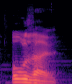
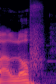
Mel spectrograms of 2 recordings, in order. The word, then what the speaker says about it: although: Although, A-L-T-H-O-U-G-H. Notice the pronunciation, not allow or alof. Although.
